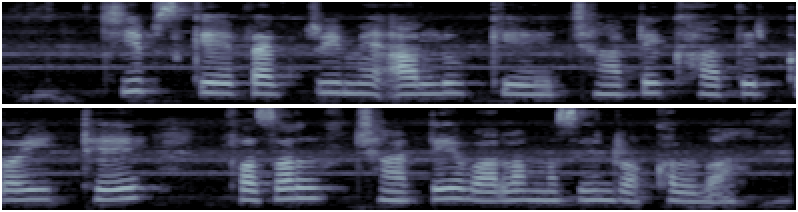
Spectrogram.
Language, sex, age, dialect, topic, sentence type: Bhojpuri, female, 25-30, Northern, agriculture, statement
